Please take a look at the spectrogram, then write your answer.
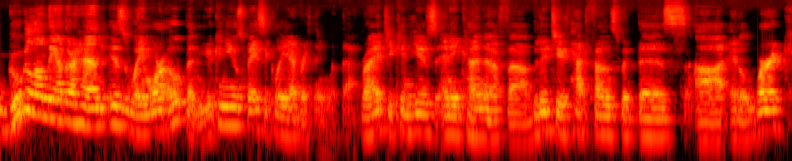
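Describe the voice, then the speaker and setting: Over noticeable background noise, a man with a German accent talks at a fairly quick pace with lively intonation. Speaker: tech video reviewer. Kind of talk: tech review monologue. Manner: casual, with many filler words.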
